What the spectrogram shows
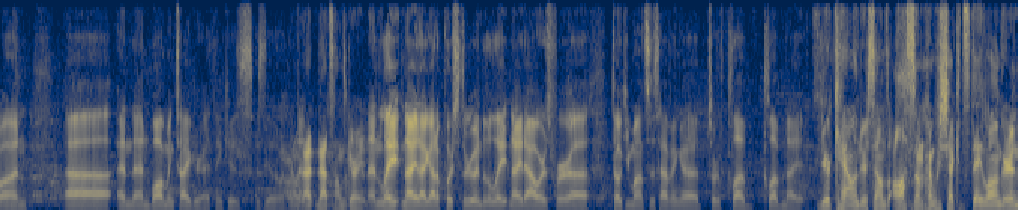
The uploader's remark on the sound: Reporting live from SXSW!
